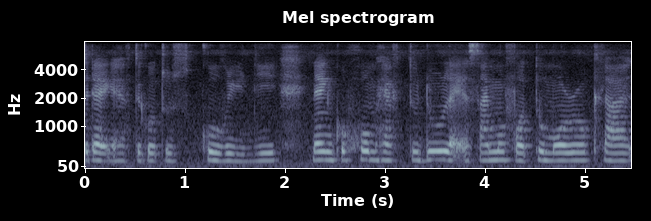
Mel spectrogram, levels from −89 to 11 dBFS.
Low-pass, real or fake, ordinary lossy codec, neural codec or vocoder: none; real; none; none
